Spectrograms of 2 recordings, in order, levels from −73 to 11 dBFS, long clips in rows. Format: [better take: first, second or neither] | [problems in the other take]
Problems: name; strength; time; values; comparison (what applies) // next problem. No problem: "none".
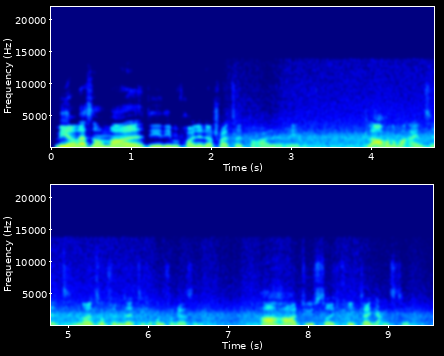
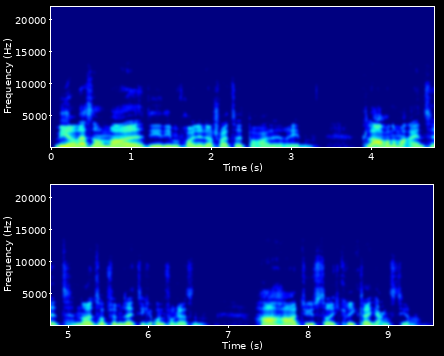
second | hiss; noticeable; from 2 s on; 10 dB below the speech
